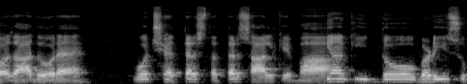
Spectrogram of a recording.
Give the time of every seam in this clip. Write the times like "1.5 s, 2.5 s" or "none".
3.2 s

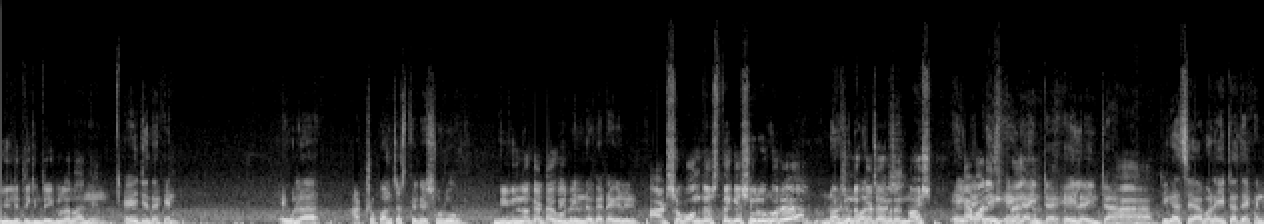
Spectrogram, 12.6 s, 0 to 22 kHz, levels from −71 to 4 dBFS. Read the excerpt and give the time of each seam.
none

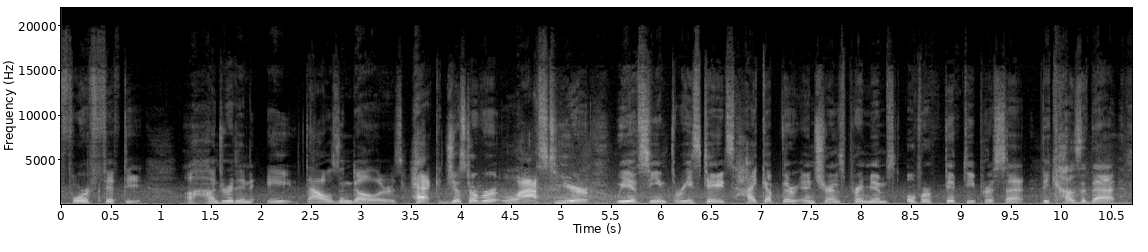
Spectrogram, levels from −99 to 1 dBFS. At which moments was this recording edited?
3.4 s, 9.8 s

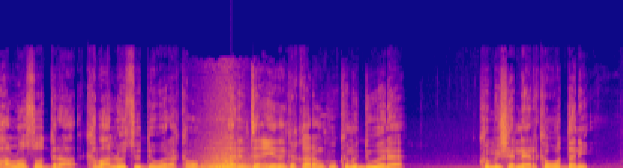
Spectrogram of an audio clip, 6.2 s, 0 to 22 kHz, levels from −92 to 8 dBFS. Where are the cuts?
2.1 s

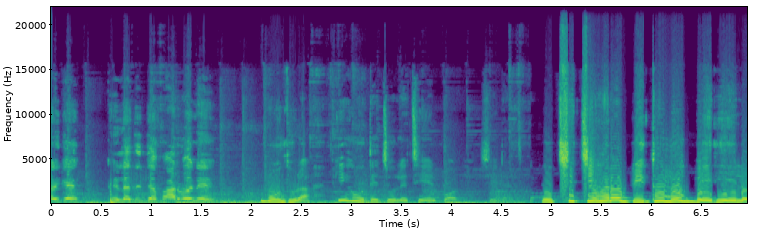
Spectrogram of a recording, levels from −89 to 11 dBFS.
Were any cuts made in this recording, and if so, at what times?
4.8 s

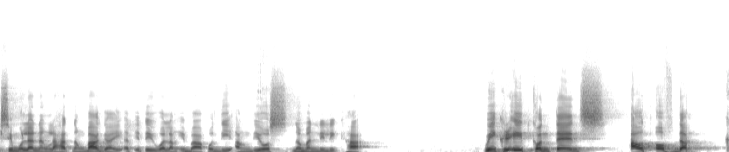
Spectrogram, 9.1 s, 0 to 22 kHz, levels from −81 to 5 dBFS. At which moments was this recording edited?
none

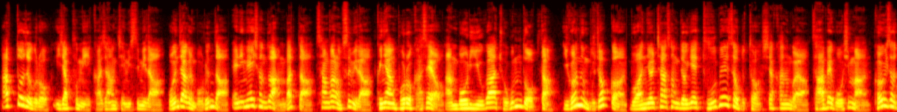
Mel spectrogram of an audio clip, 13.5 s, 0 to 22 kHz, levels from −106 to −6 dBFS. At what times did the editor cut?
2.5 s, 8.4 s

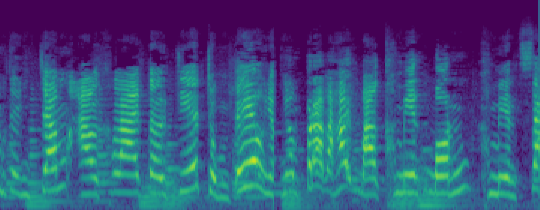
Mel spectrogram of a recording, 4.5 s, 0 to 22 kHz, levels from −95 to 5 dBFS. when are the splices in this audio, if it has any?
2.3 s

